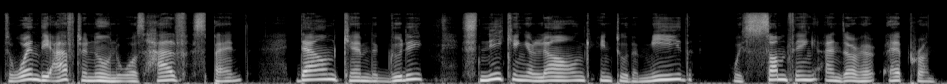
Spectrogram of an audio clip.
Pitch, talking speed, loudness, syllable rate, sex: 180 Hz, 135 wpm, -17 LUFS, 4.0 syllables/s, male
